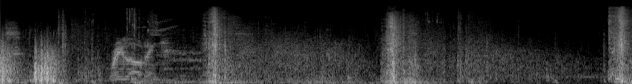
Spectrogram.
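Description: Gunfire in the Apex Legends battle royale game, with several sharp bursts of shots spaced across the moment over a busy background of game sounds and voice.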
